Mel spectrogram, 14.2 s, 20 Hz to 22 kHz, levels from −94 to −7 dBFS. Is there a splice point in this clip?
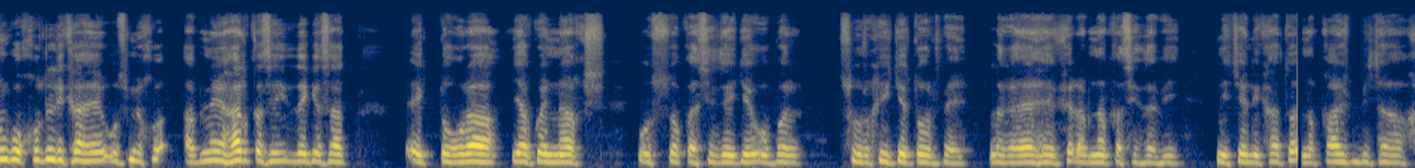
yes; 1 cut; at 13.0 s

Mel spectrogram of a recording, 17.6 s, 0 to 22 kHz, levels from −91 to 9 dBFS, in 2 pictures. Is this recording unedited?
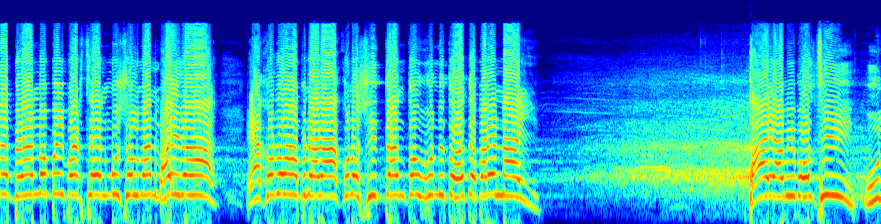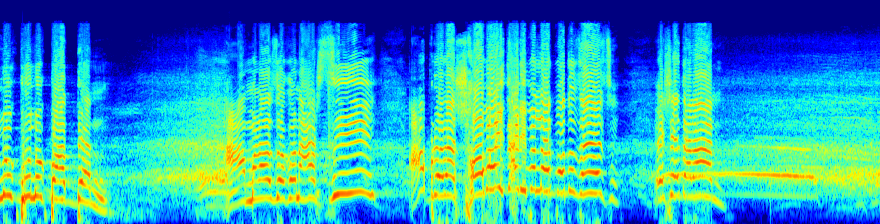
yes; 0 cuts

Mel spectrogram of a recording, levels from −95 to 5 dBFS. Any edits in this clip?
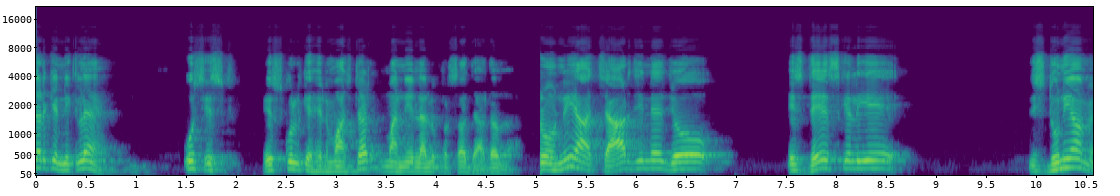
yes; 1 cut; at 5.0 s

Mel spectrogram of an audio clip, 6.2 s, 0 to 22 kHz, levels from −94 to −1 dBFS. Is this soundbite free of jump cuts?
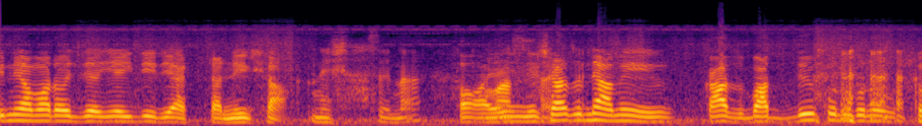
yes; 0 cuts

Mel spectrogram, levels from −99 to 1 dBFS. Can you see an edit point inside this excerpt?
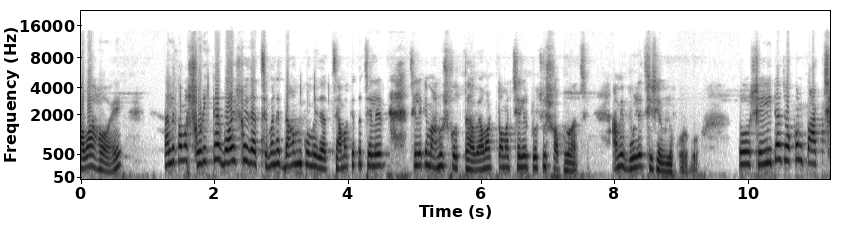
no; 0 cuts

